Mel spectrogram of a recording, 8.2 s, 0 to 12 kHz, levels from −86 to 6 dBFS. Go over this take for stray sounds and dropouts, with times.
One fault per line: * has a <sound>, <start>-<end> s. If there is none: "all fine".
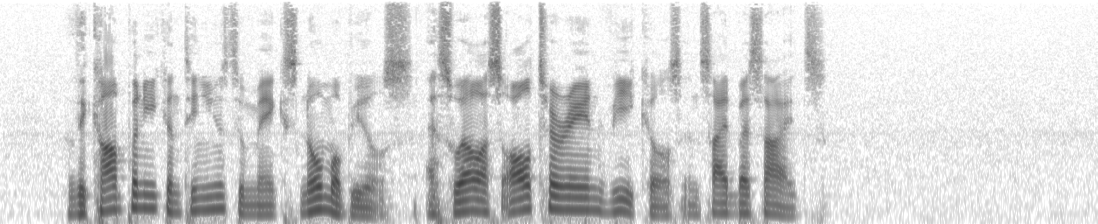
all fine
